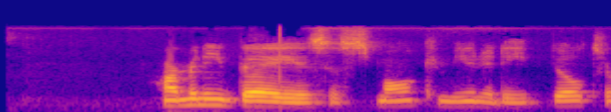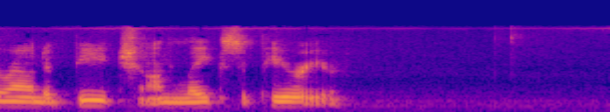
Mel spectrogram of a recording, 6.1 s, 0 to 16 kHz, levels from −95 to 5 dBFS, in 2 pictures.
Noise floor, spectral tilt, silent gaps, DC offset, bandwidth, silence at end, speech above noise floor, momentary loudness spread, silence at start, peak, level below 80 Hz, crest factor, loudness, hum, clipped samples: -61 dBFS; -4 dB/octave; none; under 0.1%; 7.6 kHz; 1.35 s; 42 dB; 13 LU; 0.8 s; -2 dBFS; -70 dBFS; 20 dB; -20 LUFS; none; under 0.1%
